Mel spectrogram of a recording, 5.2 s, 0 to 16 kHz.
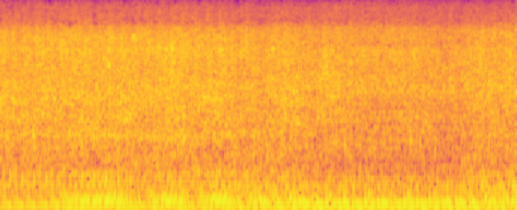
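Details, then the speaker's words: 1984 Fox-body Mustang with swapped Gen II Coyote V8 from a 2017 Mustang GT and 6R80 transmission, cold start: deep, steady V8 burble at fast cold idle, even firing, no knocks; normal cold-start idle. "But hey, Motor sounds great though."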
